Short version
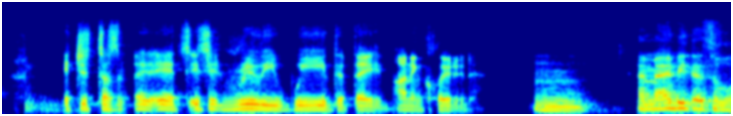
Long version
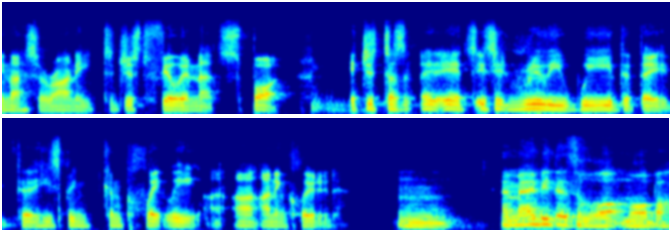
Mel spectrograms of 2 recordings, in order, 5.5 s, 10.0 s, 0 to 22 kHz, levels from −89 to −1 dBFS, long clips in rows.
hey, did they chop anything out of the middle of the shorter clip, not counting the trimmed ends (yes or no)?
yes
